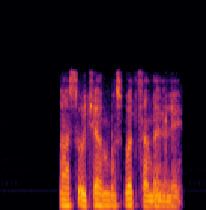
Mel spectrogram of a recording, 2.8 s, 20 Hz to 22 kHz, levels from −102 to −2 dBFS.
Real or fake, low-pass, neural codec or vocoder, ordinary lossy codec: fake; 5.4 kHz; codec, 16 kHz, 16 kbps, FunCodec, trained on Chinese and English, 50 frames a second; Opus, 64 kbps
